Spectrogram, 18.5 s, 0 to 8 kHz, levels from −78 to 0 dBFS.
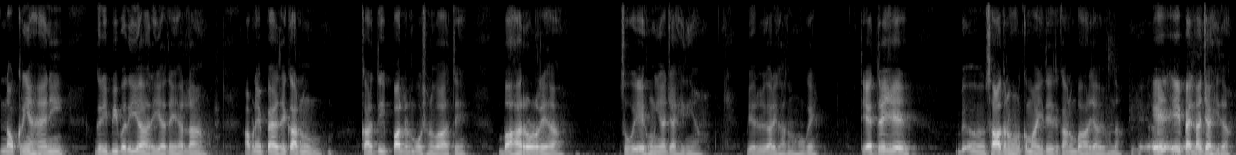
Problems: background sounds at intervals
